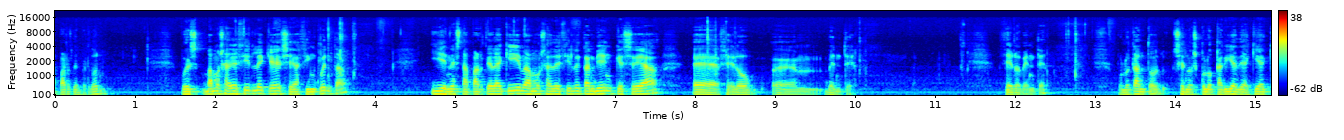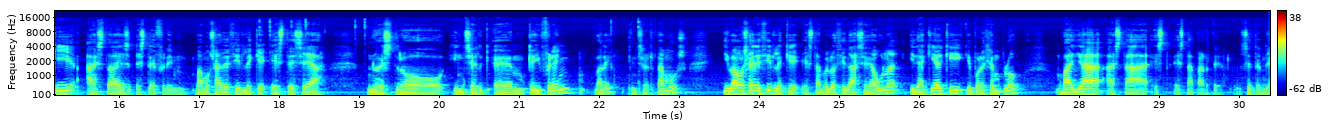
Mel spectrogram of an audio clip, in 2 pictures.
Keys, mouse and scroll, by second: 2.2-4.3 drag, 5.7-13.6 drag, 17.7 click, 18.9-28.9 right drag.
